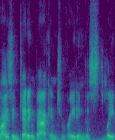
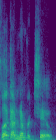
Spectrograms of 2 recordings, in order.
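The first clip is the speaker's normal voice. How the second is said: higher-pitched pretend brag; mock boast; 6 semitones higher, 4 dB louder than usual. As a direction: play at being proudly number two. Acts out quote of meter boaster.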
